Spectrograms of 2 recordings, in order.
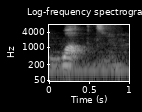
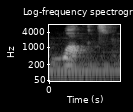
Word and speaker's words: walked: spell like this okay but we do not pronounce the way we spell we say walked walked so yesterday i walked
